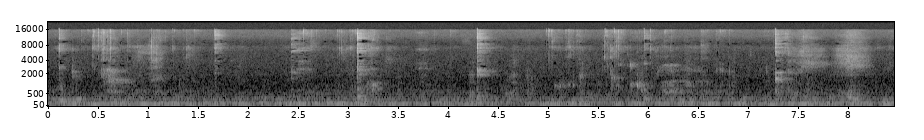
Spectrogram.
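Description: Faint close-up chewing of soft food (salmon and mashed potato), with scattered sharp clicks of a fork against the plate.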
